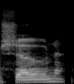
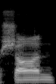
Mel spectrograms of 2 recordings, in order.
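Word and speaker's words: Shone: book The Nolan Variations by Tom Schoen um or Sean depending on how he pronounces it it's s-h-o-n-e um it's a really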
